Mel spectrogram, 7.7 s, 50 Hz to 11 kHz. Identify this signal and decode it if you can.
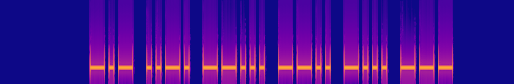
Morse code, heard as a keyed tone, about 17 wpm, 700 Hz. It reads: KF7ZBO
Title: USA Call Signs Repeated 3x 17wpm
